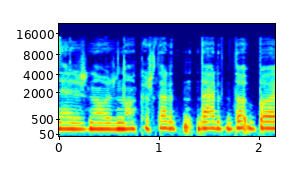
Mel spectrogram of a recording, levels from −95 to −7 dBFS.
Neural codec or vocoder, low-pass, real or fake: none; 14.4 kHz; real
